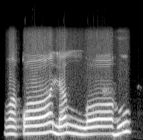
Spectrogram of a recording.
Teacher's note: پہلا لام باریک پڑھیں گے، دوسرا اللہ کا لام موٹا پڑھیں گے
